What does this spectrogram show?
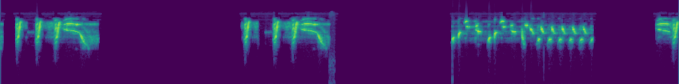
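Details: Song of a European goldfinch for teaching young birds, in bursts separated by short pauses: quick high twitters and slurred notes, then a rapid jingling trill, in clean recording.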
